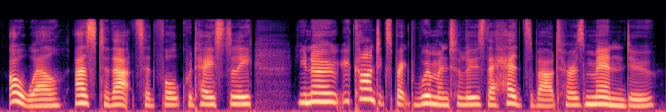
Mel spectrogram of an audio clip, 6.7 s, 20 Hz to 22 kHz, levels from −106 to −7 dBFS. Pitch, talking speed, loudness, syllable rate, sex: 230 Hz, 205 wpm, -18 LUFS, 5.2 syllables/s, female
